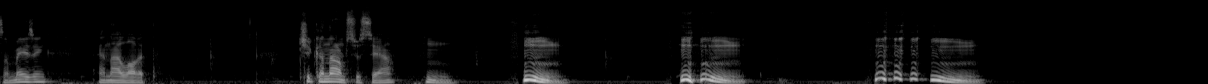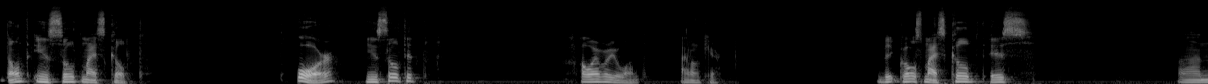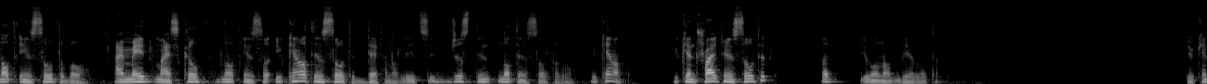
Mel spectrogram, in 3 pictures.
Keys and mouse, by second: 3.1 g, 10.5 g, 12.4-35.4 ctrl+alt+shift+drag, 16.1 1, 26.1 1, 31.3 g.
